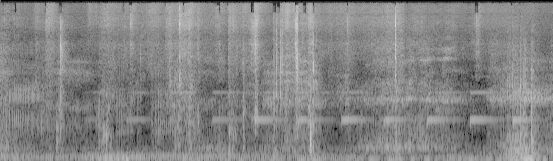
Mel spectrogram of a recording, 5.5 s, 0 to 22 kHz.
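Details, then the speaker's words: Pontiac Fiero barn find that sat untouched over 24 years, battery just connected (somewhat weak): soft, evenly spaced chime beeps over a low hum inside, showing dash warning circuit has power; cranking later produced nothing. "um and we have stuff beeping on the inside so that's the sign isn't it"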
